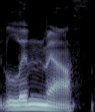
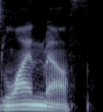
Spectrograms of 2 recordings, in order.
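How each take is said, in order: First: "Lynmouth" slowly as LIN-mouth; short i. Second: "Linemouth" with first syllable like "line"; long i. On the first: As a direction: say "Lynmouth" with "lin", not "line". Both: Shown as a demonstration. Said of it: "This is Linemouth".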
